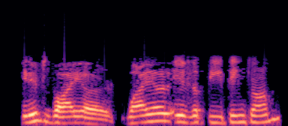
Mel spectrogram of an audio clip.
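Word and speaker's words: voyeur: Tom all of us know peeping Tom the pronunciation of this word is wire it is not war it is wire wire is a Peeping from right and V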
